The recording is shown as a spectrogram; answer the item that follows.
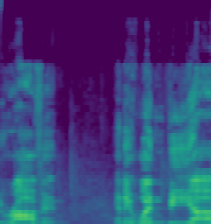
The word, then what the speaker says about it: Ravana: god or goddess, but I'm pretty sure many of the gods whose names end in A, you don't pronounce the A. So it wouldn't be Rama, it'd be Ram. And it wouldn't be Ravana, it'd be Raven.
